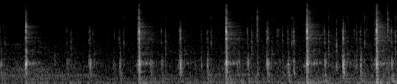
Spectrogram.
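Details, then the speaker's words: Honda Odyssey power window diagnosis: with the ground on the white/green wire from the master switch to the power window relay disconnected, only sharp switch or relay clicks are heard and no motor runs. Power window relay not grounded by master switch. "but if I disconnect this ground I'm going to disconnect this ground watch nothing happens you hear the click but the window doesn't go up and"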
